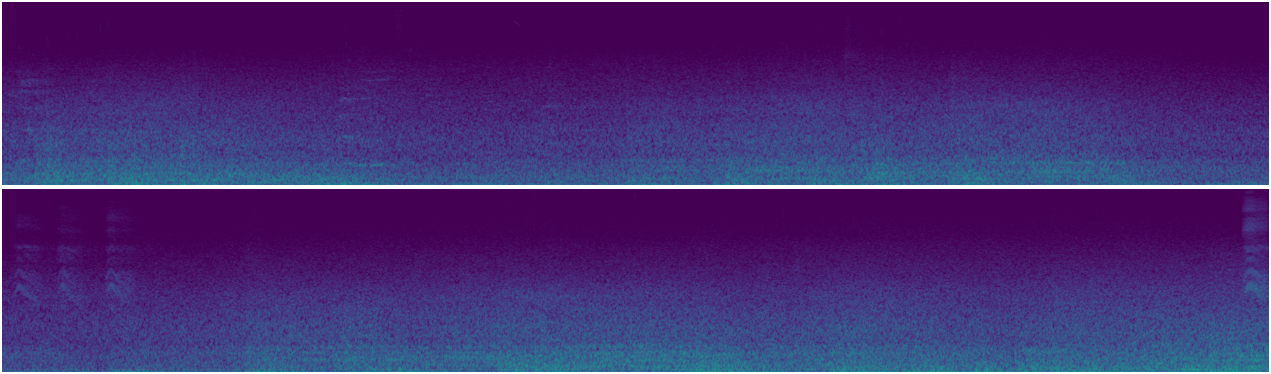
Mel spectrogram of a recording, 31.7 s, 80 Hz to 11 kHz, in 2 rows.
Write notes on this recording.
Under St Johns Bridge, parking lot, midafternoon, crow, recorder on car hood, 3 folks present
